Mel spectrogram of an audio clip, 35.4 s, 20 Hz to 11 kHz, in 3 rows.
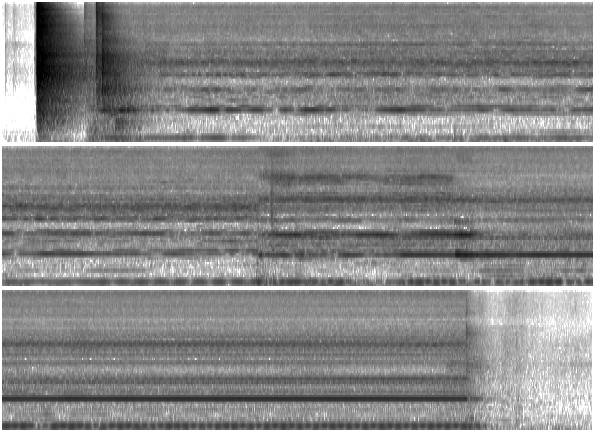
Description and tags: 20061030.parking.door.bin
mechanism of a garage door in operation / puerta de garage abriendose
